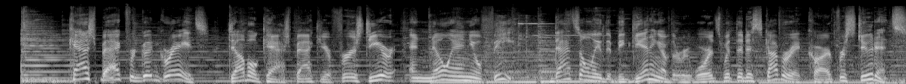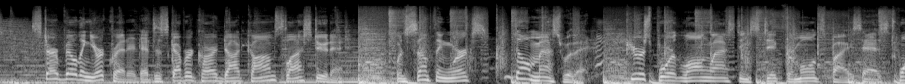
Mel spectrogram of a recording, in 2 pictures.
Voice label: Commercials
